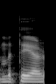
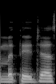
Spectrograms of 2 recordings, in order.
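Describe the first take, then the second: First: "Matea", ending in open vowels: ma-TAY-a; corrected pronunciation. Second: "Mateja", the j sounded out as written; mistaken pronunciation. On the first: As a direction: say "Matea" with no j sound, gliding straight from e to a. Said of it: "I was pronouncing your name wrongly". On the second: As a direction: say "Mateja" with a j consonant before the final a. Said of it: "I was calling you Mateja". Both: Shown as a demonstration.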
